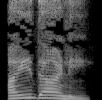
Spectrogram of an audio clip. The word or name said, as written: ಐದಾಳಿ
